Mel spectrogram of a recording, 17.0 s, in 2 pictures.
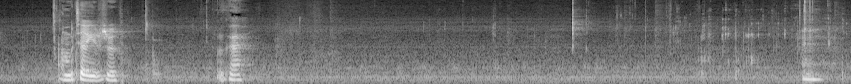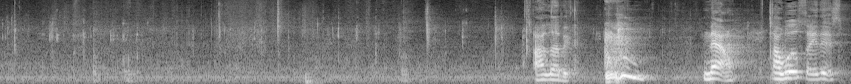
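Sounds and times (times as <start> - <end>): chewing with wet mouth smacks: 4.2 - 15.3.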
